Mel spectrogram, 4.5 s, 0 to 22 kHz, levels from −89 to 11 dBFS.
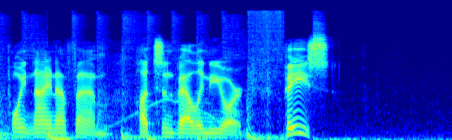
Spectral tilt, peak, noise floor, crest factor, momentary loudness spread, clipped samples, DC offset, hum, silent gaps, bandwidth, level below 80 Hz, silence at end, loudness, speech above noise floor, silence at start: -2.5 dB/octave; -10 dBFS; -64 dBFS; 22 dB; 10 LU; under 0.1%; under 0.1%; none; none; 16 kHz; -48 dBFS; 0.95 s; -30 LUFS; 33 dB; 0 s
